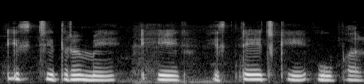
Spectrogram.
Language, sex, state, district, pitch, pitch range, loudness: Hindi, female, Madhya Pradesh, Bhopal, 210 Hz, 200-230 Hz, -14 LUFS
